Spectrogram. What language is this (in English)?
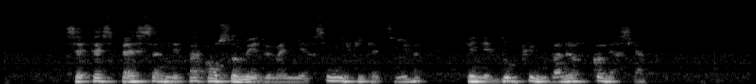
French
